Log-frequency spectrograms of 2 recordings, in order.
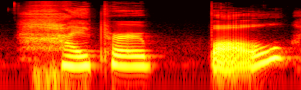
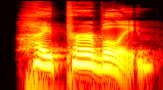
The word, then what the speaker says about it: hyperbole: How do you pronounce it? Hyper ball. It is pronounced like hyperbole.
